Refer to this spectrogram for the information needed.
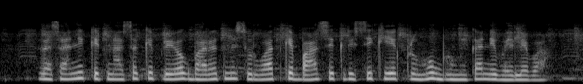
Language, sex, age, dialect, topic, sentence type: Bhojpuri, female, 18-24, Southern / Standard, agriculture, statement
